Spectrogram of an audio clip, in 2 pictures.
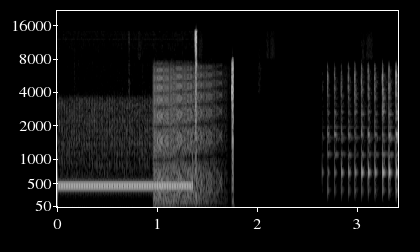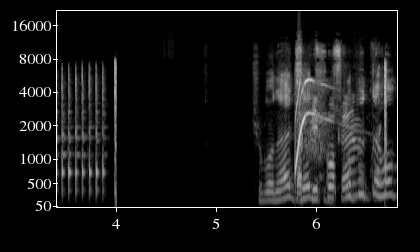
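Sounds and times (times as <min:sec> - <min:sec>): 
phone dial tone: 0:00.0 - 0:01.4
speech: 0:05.4 - 0:06.7.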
